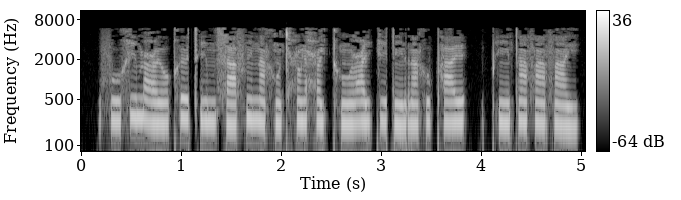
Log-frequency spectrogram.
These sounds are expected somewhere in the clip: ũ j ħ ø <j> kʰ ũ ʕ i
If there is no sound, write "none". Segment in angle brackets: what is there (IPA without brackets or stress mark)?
j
